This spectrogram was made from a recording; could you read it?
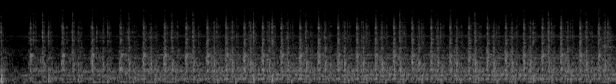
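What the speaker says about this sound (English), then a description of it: "we're going to take that to the machine and stitch all the way around" A domestic sewing machine stitches steadily around a cross-body bag piece at a 2.5 stitch length, a fast, even mechanical chatter close up that runs the whole time without talking.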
